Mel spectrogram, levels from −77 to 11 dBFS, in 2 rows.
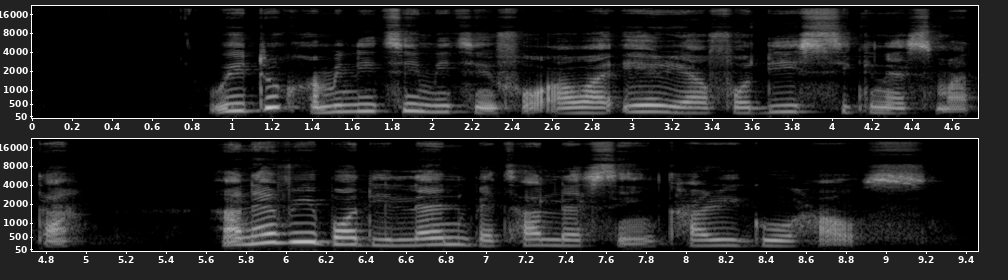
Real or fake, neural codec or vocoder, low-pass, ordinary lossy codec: real; none; none; none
